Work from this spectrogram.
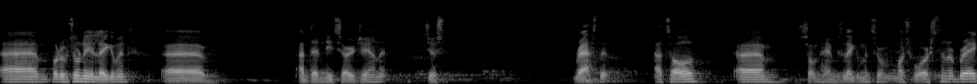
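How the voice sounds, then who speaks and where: A man's medium-pitched voice in an Irish accent, with fairly even intonation. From Ireland. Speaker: professional boxer. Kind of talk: casual interview.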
